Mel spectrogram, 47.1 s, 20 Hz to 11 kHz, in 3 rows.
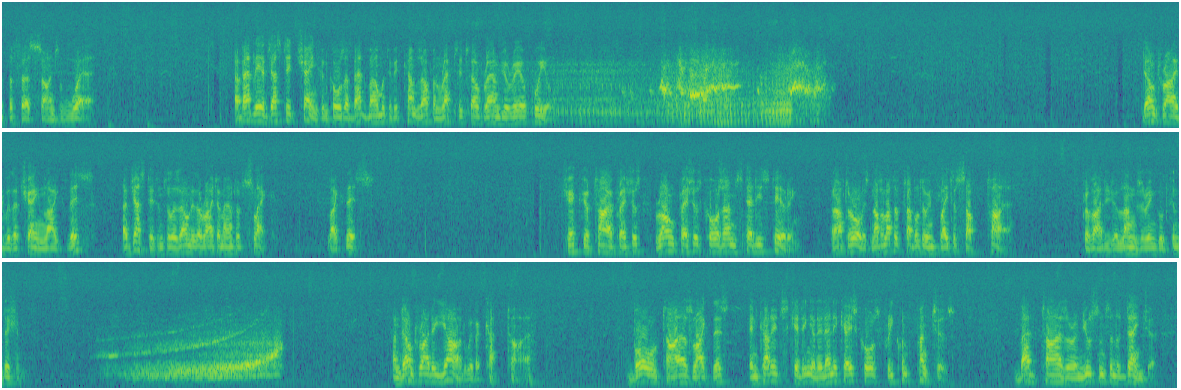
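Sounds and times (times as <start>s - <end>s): motorcycle engine running: 6.6s - 8.8s
tyre skidding screech: 8.2s - 11.1s, 32.6s - 35.2s
breathy air rush with rising whistle: 32.6s - 35.2s.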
